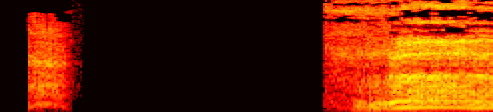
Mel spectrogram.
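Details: Kangaroo cub calling: a short rough grunt, then after about two and a half seconds of silence a longer, steady droning tonal call with layered harmonics that swells slightly and holds to the end.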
